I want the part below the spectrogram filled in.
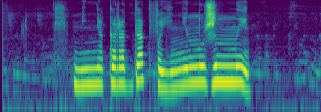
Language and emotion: Russian, angry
